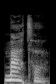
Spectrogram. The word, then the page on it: matter: anglais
